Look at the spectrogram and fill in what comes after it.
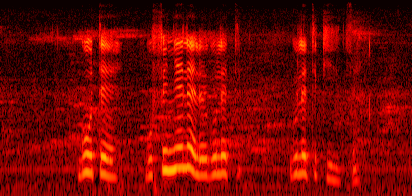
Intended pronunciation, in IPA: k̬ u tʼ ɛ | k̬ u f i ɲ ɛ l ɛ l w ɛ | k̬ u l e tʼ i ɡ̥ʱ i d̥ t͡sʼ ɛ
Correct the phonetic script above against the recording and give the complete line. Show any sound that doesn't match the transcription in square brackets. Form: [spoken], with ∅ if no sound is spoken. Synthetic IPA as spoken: k̬ u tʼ ɛ | k̬ u f i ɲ ɛ l ɛ l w ɛ | k̬ u l e tʼ i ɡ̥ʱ [iː] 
